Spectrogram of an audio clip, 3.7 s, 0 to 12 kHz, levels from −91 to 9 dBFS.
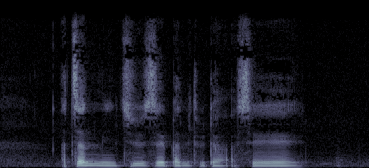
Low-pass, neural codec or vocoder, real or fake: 10.8 kHz; none; real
